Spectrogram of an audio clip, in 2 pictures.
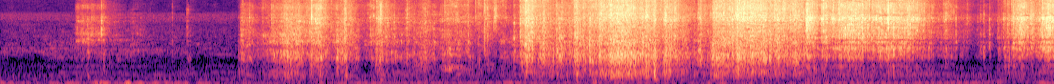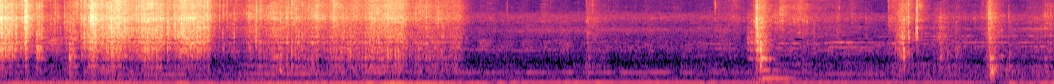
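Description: Dry leaves crackling and crumpling as they are handled and packed in as kindling, loudest for a few seconds in the middle, followed by a few small clicks near the end.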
